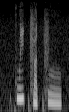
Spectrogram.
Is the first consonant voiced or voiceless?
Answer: voiceless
